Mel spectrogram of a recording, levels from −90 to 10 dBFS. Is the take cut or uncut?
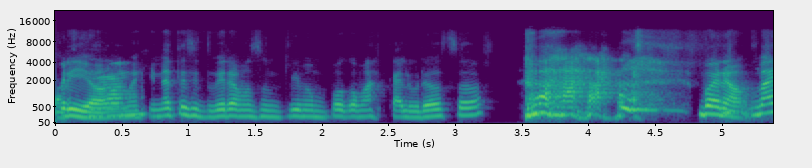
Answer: cut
